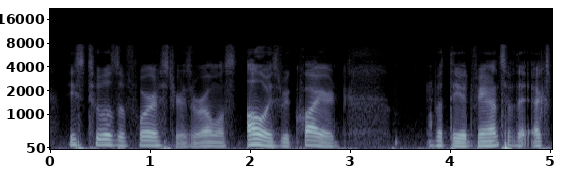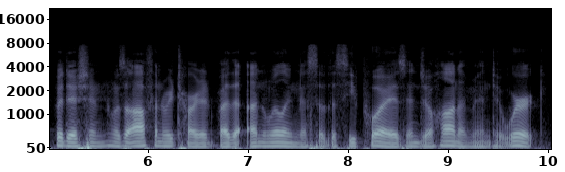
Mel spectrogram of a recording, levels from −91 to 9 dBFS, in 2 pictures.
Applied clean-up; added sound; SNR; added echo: none; none; none; none.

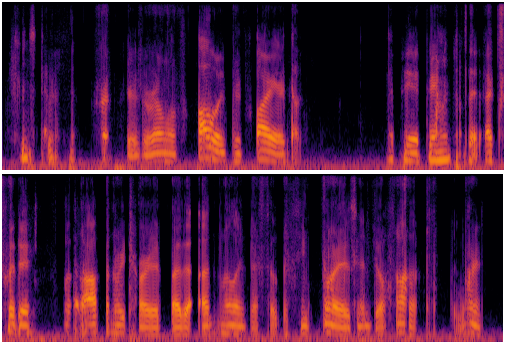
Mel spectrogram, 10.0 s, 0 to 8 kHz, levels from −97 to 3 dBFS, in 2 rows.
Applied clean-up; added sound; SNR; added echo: neural diffusion model UNIVERSE++.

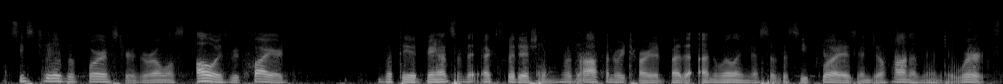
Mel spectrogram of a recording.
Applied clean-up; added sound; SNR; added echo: neural separator model SepFormer DNS4.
